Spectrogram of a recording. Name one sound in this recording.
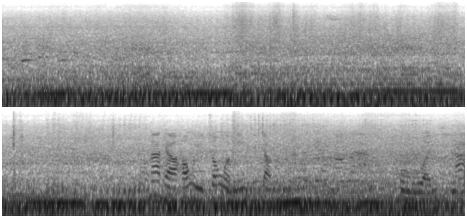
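A steady low rumble of a busy outdoor market fills the air.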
